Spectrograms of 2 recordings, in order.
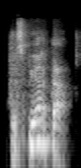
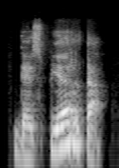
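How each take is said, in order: First: Sudden shout, pitch jumping up high; loud wake-up call. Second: Said in the usual way. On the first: Shown as a demonstration. Preacher shouting at the congregation to wake up. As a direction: shout it to wake the sleeping crowd. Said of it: "Oh, disculpen, los desperté". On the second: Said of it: "así con signos de exclamación".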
